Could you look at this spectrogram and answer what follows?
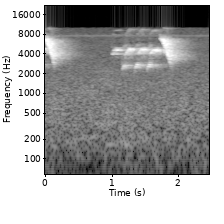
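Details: Cigano-style song of a double-collared seedeater, Sporophila caerulescens, averaging 30 songs per minute: a sharp high sweep, then level thin whistled notes stepping between two pitches, ending in a loud down-slurred sweep.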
